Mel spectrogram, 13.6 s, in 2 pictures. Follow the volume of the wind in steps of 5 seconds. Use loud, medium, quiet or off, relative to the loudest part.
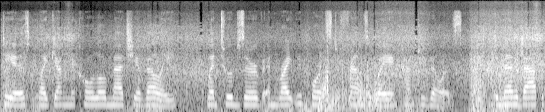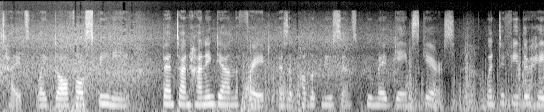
loud, loud, medium.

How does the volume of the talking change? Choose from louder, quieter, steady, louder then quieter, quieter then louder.
quieter.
